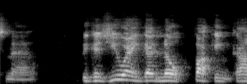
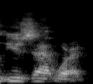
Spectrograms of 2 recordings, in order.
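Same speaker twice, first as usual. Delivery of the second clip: ordinary delivery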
